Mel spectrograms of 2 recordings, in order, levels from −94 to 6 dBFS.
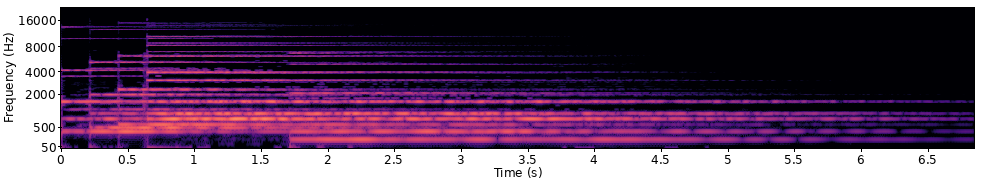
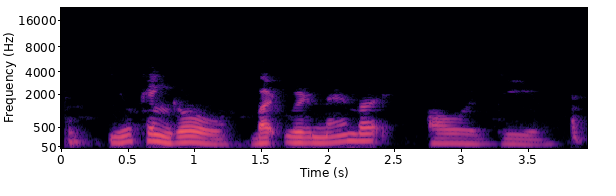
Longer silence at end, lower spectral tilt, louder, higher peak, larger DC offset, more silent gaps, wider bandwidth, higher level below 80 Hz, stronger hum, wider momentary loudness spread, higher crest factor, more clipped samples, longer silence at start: first, 0.85 s vs 0.05 s; second, -2.5 dB/octave vs -11.5 dB/octave; first, -26 LUFS vs -38 LUFS; first, -10 dBFS vs -20 dBFS; neither; neither; first, 15.5 kHz vs 3.9 kHz; about the same, -70 dBFS vs -74 dBFS; neither; first, 20 LU vs 16 LU; about the same, 18 dB vs 18 dB; neither; about the same, 0 s vs 0.05 s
